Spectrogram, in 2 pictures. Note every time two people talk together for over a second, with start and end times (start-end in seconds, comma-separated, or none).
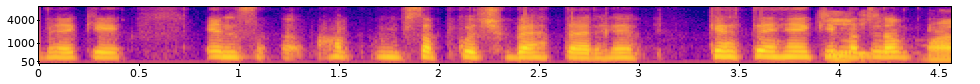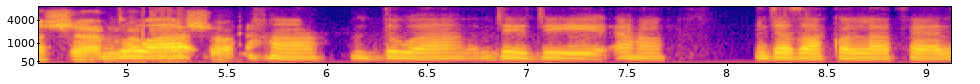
none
